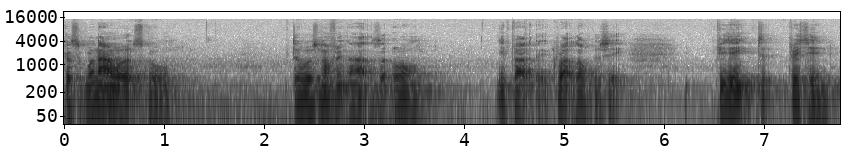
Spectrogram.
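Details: Adult with stuttering (stammering), describing school experience.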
